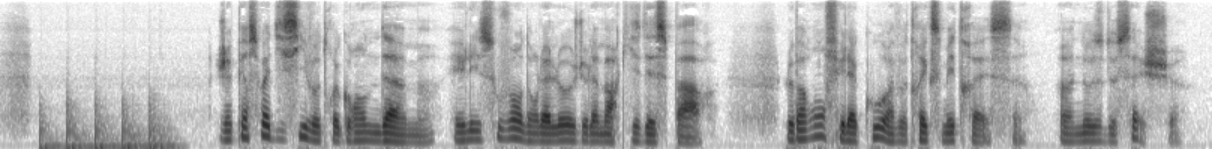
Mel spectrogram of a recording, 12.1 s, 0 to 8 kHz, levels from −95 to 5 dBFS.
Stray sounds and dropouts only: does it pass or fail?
fail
